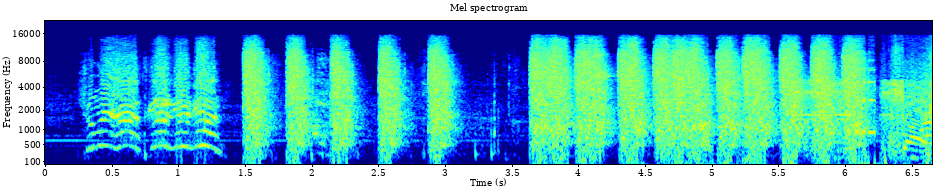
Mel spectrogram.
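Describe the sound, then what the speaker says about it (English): Police gunfire during a confrontation: a rapid string of loud, sharp shots in quick bursts, then a dense continuous clatter, with shouting voices mixed in at the start. "shots fired, shots fired"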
